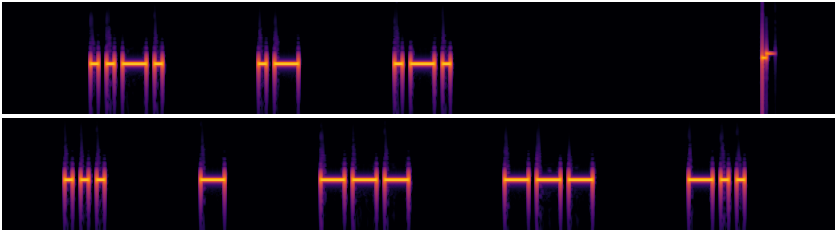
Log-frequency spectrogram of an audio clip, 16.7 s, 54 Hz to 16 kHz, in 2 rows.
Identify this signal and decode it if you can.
Morse code, heard as a keyed tone, about 15 wpm, spaced as for 7 wpm, 700 Hz. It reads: FAR STOOD
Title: 4x Character Spacing - Top 500 Words - 15wpm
